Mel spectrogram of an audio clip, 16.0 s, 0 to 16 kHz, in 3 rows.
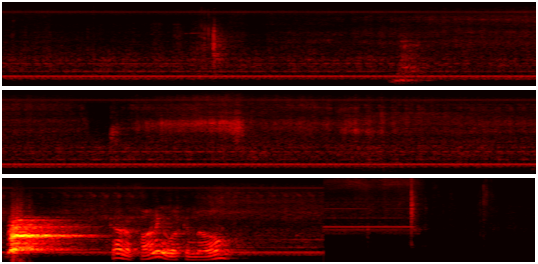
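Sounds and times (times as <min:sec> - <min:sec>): motor hum: 0:00.0 - 0:14.9
wood rubbing on a lathe: 0:02.4 - 0:13.9.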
